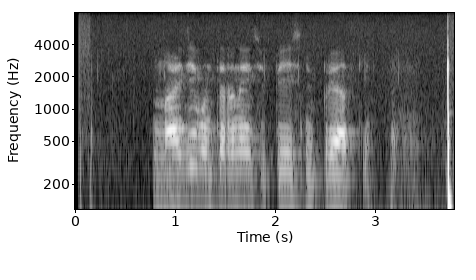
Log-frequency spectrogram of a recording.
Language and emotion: Russian, neutral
